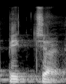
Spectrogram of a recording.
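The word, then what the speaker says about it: picture: दोस्तों पिक्चर में भी आप देख सकते हैं कि टी के बाद क्या आ रहा है, यू आर ई, तो वहाँ पे इसका जो प्रोनाउंस साउंड होगा चे का होगा, जैसे पिक्चर।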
